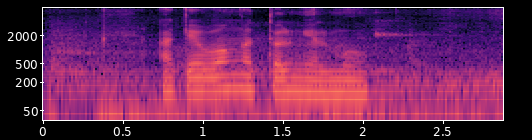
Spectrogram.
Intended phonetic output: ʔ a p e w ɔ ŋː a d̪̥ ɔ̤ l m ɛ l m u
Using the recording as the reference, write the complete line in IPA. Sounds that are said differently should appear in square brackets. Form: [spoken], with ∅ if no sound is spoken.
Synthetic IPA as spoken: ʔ a [k] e w ɔ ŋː [ə] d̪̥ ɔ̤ l [ŋ] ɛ l m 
